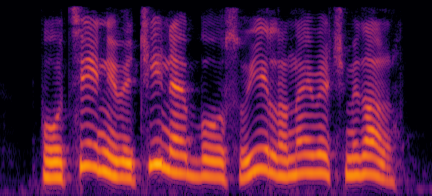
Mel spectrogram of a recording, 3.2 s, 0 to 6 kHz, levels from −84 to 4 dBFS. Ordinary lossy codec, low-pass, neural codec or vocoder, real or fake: MP3, 48 kbps; 5.4 kHz; codec, 24 kHz, 3.1 kbps, DualCodec; fake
